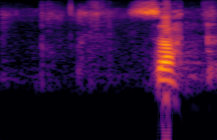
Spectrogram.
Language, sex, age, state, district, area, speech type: Kashmiri, male, 30-45, Jammu and Kashmir, Baramulla, rural, read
